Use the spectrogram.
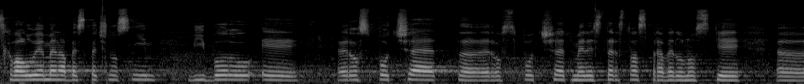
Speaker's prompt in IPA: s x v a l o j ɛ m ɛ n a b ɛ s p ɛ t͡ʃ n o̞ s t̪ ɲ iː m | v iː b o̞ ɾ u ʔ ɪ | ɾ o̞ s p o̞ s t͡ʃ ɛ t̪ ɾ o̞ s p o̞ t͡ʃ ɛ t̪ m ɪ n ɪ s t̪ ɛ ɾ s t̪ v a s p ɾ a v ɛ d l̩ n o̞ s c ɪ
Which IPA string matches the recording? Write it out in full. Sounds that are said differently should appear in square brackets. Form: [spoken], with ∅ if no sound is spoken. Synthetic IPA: s x v a l [u] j ɛ m ɛ n a b ɛ s p ɛ t͡ʃ n o̞ s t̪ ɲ iː m | v iː b o̞ ɾ u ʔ ɪ | ɾ o̞ s p o̞ [∅] t͡ʃ ɛ t̪ ɾ o̞ s p o̞ t͡ʃ ɛ t̪ m ɪ n ɪ s t̪ ɛ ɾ s t̪ v a s p ɾ a v ɛ d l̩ n o̞ s c ɪ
